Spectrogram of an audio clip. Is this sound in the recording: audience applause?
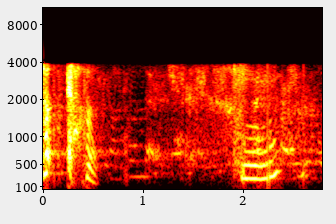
no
